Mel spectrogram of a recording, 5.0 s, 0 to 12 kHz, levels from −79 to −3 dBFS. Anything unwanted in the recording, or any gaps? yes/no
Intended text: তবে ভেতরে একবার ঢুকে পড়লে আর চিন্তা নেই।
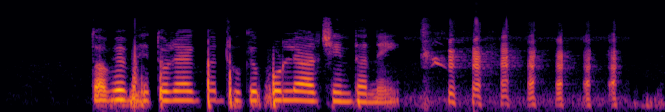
yes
